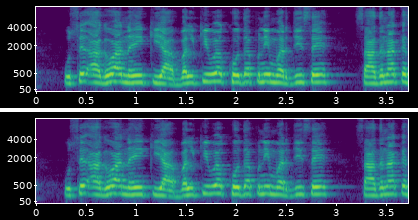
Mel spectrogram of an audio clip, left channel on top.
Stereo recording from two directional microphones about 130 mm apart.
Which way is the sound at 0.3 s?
25° left (ahead or behind).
